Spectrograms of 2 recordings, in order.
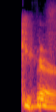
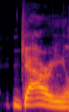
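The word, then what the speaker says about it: Gerry: Because Gary Ryan, the way you pronounce it, I don't know, but Gary. – Before the... Gary, like the snail from SpongeBob.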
